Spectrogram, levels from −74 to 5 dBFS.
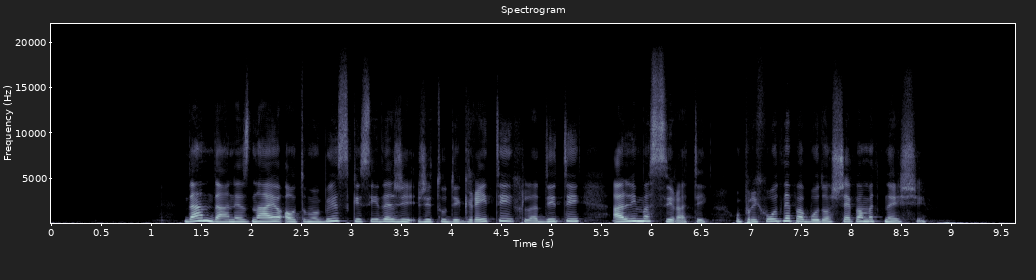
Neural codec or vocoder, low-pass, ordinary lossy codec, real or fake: autoencoder, 48 kHz, 128 numbers a frame, DAC-VAE, trained on Japanese speech; 19.8 kHz; none; fake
